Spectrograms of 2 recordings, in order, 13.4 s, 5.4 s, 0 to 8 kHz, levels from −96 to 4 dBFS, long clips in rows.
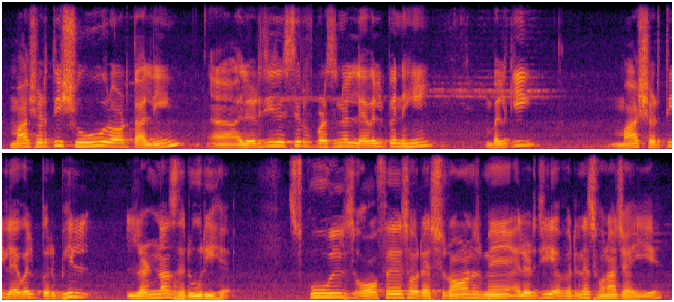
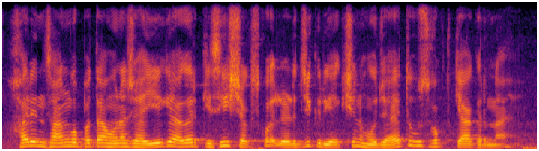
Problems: constant background noise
